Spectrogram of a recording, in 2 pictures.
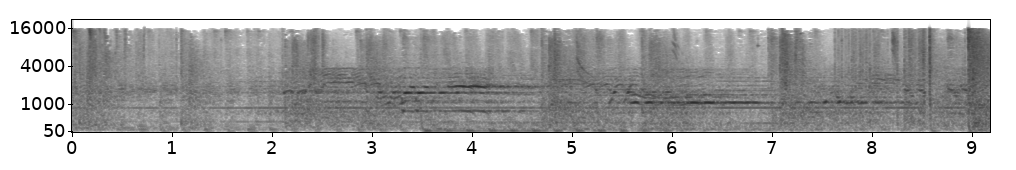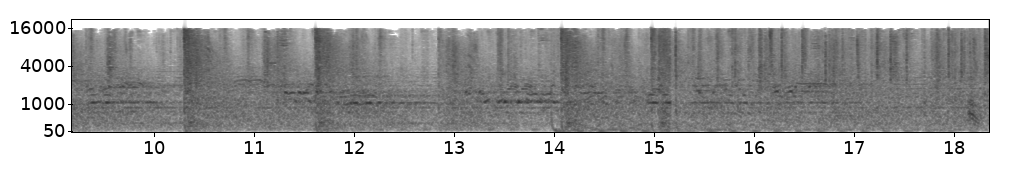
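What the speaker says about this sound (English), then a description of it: "It's just a combat shotgun." Combat shotgun fire in Battlefield 4 during a prison-break mission, a string of sharp, loud cracks at irregular intervals over dense battle noise and crashing debris.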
